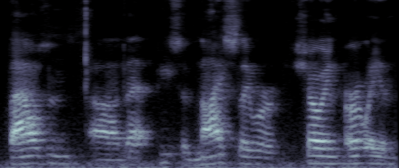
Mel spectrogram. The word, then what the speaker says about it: gneiss: That was gneiss. Don't pronounce the G. You say nice rock. No, that's gneiss.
